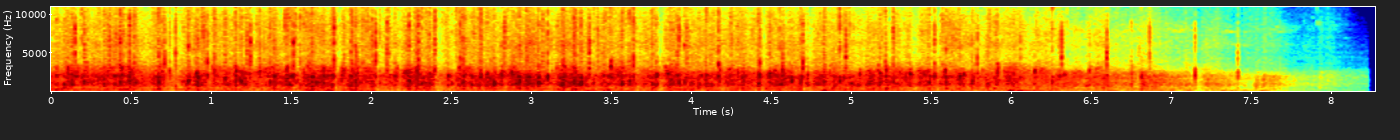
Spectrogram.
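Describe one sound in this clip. A small audience claps and applauds, then the applause fades away.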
